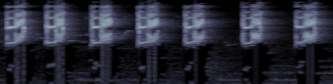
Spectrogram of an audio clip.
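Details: Lovebird calling to make other lovebirds reply: a steady series of seven harsh, raspy squawks, one about every half second, each loud and evenly spaced, over near silence.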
